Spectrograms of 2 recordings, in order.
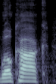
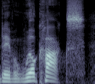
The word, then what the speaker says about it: Wilcock: some pretty major issues I inadvertently mispronounce his name multiple times and instead of trying to rerecord the whole thing because it was a it was really an off-the-cuff analysis that I think is very solid I'm just issuing this apology up front I'm I'm sorry mr. Wilcox I actually pronounce your name David Wilcox I'm sure that he's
